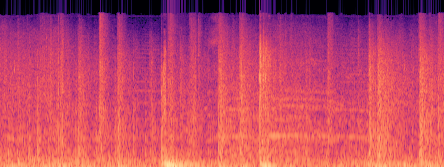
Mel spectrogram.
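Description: Troops firing volleys in a battle in the strategy game Empire: Total War, with scattered cracks of musket fire and two heavier booms over a continuous rumbling battlefield din.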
